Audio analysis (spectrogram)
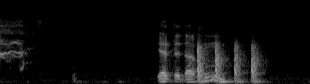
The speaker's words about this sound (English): So your three companions are at your door and hopefully knocking to end my talking.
